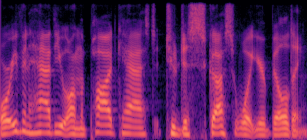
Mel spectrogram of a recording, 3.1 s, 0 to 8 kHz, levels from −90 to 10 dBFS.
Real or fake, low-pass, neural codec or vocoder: real; 7.2 kHz; none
